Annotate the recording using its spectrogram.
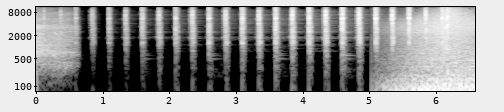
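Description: Clock-like ticking sound effect, about four ticks a second, growing steadily louder, then overtaken about five seconds in by a deep rumble that swells up as dramatic music begins. Crowd shouting fades out in the first half second.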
